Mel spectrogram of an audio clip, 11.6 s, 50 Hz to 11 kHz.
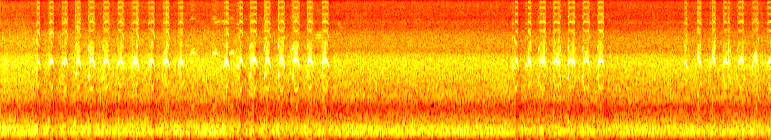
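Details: Osprey pair at their nest during an afternoon fish delivery, June 4, 2016: rapid bursts of high whistled chirps, about seven to ten notes per burst, with pauses between bursts, over constant broadband hiss.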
